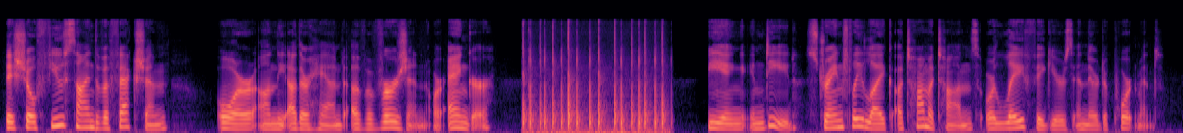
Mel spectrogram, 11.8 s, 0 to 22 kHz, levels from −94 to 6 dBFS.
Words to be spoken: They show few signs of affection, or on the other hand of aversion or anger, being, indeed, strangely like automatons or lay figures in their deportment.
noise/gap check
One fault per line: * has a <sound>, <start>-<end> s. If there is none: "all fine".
* has a tap, 5.2-6.8 s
